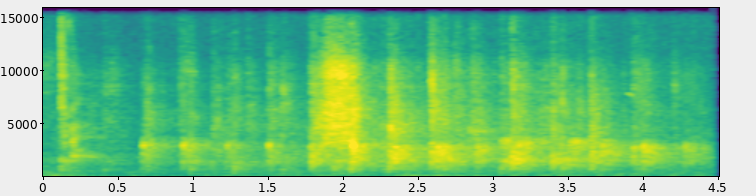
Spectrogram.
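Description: A crowd applauds steadily at the 2021 Buchmesse book fair, many hands clapping in a dense, continuous patter at moderate volume that swells slightly midway, with no voices over it.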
